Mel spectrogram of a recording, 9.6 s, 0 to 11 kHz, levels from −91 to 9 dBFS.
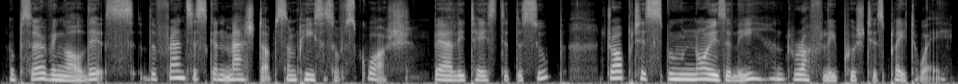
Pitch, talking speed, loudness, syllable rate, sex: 200 Hz, 155 wpm, -19 LUFS, 4.6 syllables/s, female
